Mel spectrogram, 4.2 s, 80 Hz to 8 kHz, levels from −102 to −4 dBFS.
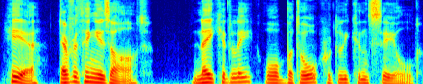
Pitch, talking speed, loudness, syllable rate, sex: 125 Hz, 140 wpm, -18 LUFS, 5.5 syllables/s, male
